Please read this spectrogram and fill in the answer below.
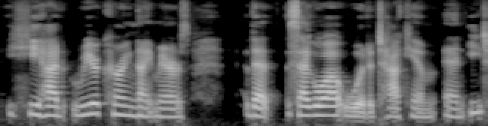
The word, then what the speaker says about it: Sagawa: I always call him Sagawa. – No, it sounds right. – I think so. It's S-A-G-A-W-A. Sagawa? Yeah. Okay.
